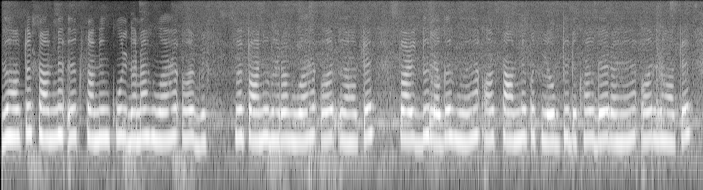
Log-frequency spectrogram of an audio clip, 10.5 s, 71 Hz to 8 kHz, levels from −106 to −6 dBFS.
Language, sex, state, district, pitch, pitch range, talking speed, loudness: Hindi, female, Jharkhand, Jamtara, 255 Hz, 245-265 Hz, 200 wpm, -15 LUFS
